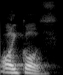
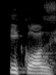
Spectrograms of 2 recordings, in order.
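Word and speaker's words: οἶκος: इसको प्रोनाउंस कैसे करें, तो इसको हम प्रोनाउंस कर देते हैं ओइकोस। कई बार टीचर्स भी कर देते हैं, फॉरगेट इट। तो इसकी सही प्रोनाउंसिएशन जो होगी, वो प्रोनाउंसिएशन होगी इकोज ही, ठीक है?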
